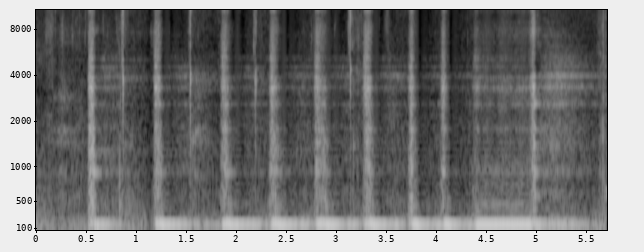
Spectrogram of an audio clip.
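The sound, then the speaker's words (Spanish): Repeated hollow taps on an empty plastic bottle taped to a second bottle, about a dozen fairly loud knocks in an uneven rhythm, each with a brief resonant ring, with no talking. “Escuchemos cómo suena una botella de plástico vacía.”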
